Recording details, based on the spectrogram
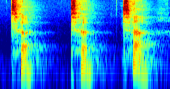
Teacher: Another plosive using the tongue and the alveolar ridge. That's that bony bit above your front teeth.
